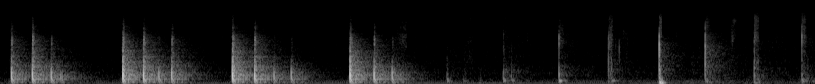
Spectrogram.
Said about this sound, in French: L'on frappe à la porte d'entrée.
